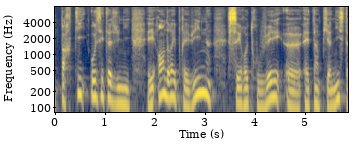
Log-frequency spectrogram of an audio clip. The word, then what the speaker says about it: Previn: Il faut prononcer Previn, nous on aurait plutôt tendance à dire Previn, hein. Mais c'est parce que c'est un musicien d'origine russe au départ,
